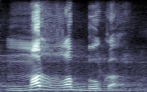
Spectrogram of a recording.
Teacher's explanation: تو اب ہم نے نون کو را کو ملا کر ایک کر دیا، نون اور را کو ملا کر ان کا آپس میں اب یہ جو ادغام ہوگا اس میں را کی آواز باقی رہے گی، نون کی آواز ختم ہو جائے گی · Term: بلا غنہ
